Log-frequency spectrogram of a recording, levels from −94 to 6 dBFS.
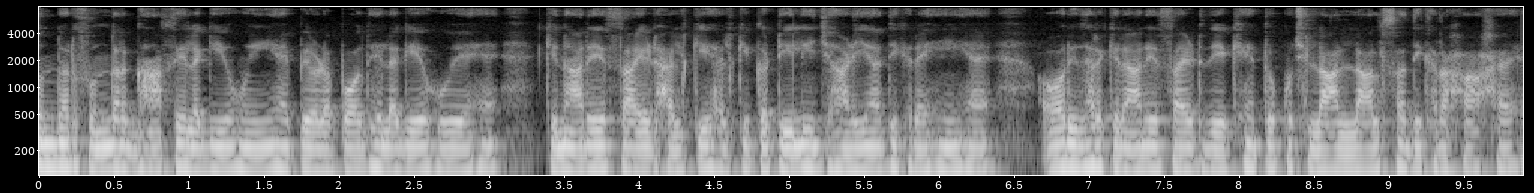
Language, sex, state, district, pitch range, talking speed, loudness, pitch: Hindi, male, Punjab, Kapurthala, 105-110 Hz, 175 wpm, -16 LUFS, 110 Hz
